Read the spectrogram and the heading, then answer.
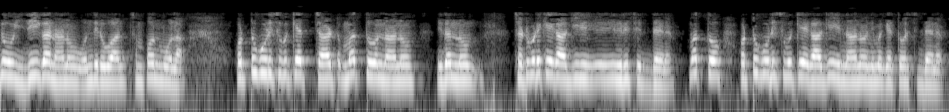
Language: Kannada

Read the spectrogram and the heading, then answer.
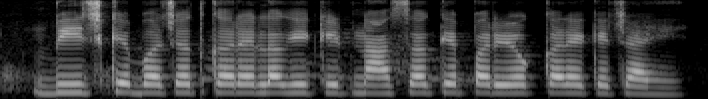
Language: Magahi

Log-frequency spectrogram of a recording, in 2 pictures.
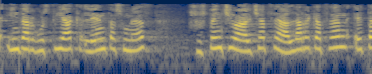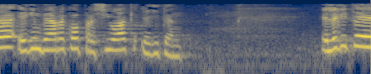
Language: Basque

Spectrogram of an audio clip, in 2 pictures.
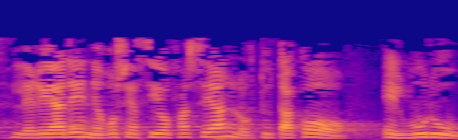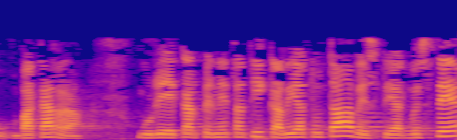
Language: Basque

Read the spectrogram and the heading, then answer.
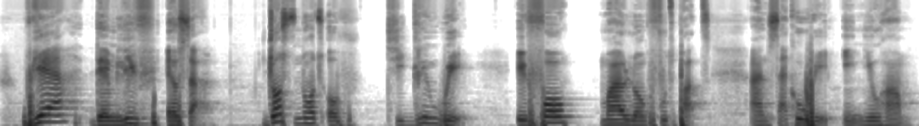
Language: Nigerian Pidgin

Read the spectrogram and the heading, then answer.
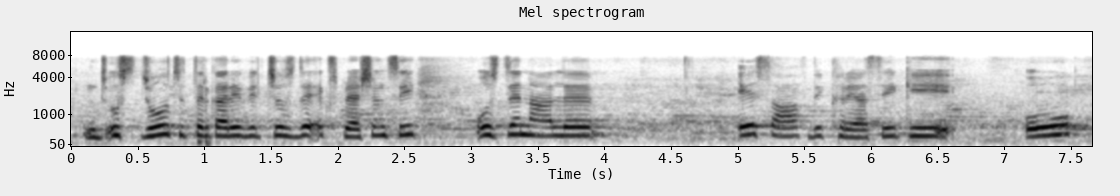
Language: Punjabi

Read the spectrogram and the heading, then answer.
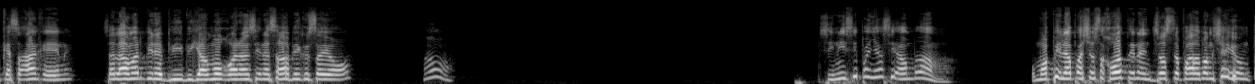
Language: Filipino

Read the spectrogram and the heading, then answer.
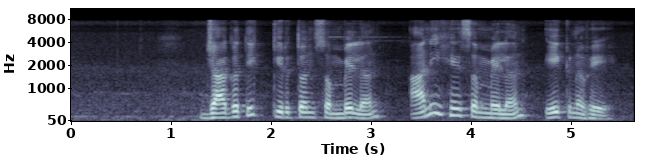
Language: Marathi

